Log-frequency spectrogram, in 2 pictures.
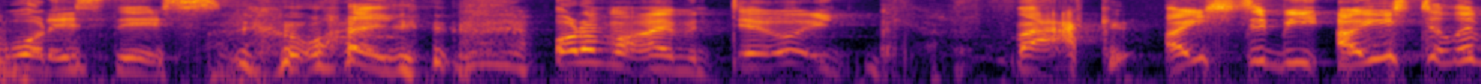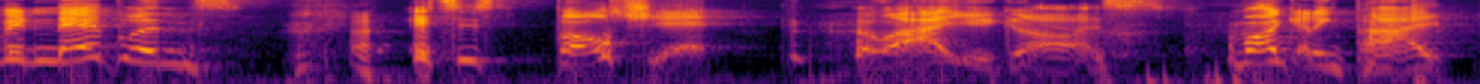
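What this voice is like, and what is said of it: Imitates another person's voice. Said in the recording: “we can definitely fake a Wolfie ... I think that's your best impression yet.”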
